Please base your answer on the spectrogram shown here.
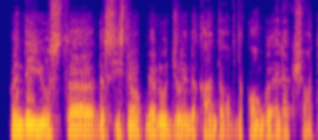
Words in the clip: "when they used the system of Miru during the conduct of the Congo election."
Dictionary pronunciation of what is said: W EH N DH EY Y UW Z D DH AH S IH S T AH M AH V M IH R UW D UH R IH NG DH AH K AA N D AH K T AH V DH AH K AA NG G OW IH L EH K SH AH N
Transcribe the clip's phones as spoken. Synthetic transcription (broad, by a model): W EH N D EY Y UW S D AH S IH S T AH M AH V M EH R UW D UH R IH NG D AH K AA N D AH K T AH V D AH K AA NG G OW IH L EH K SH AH N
